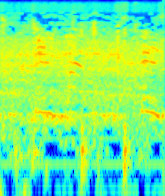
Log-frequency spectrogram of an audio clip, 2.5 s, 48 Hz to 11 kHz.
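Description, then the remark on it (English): A basketball arena crowd cheers in a loud, steady roar of many voices, with a couple of dull thumps breaking through the wash of noise, after a layup puts Bill Platt ahead 11-7. “Listen to this crowd.”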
